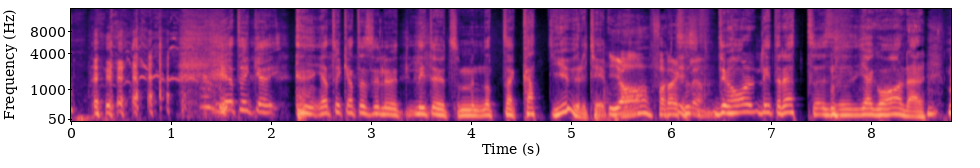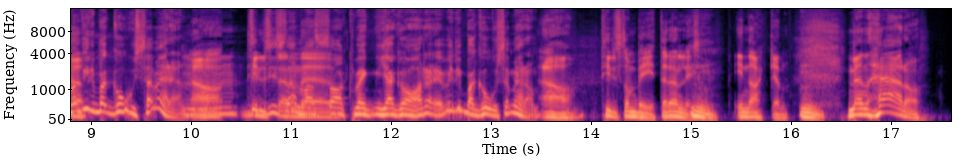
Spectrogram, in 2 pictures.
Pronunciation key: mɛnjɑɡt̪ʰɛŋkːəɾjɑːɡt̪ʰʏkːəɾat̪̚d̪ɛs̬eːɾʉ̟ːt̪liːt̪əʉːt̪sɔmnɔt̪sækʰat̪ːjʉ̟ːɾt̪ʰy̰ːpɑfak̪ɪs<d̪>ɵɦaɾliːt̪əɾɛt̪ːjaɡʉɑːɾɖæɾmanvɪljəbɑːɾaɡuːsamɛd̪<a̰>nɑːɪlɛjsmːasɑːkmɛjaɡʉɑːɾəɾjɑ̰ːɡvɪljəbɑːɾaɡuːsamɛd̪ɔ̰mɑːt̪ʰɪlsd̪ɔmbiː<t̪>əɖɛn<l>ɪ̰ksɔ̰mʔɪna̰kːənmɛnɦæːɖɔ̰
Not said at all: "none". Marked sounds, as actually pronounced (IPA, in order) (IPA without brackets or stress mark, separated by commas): d̪, ɛ̰, t̪, l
